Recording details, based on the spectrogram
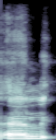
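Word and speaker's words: alley: एल ई वाई देखिए इसका उच्चारण कैसे करेंगे ए को हमने क्या लिखना है है ए और डबल एल का उच्चारण हम ल करेंगे और ई वाई को यहां पर बड़ी ई की मात्रा रीड करेंगे क्लियर एली एली होता है दोस्तों तंग गली मतलब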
